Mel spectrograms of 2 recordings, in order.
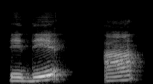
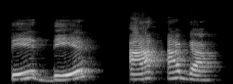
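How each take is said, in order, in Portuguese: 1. Os sons A e H se fundem em um só. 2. Os sons A e H são pronunciados separadamente. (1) "Parece que você comeu o A" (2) "as pessoas forçam a falar assim"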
